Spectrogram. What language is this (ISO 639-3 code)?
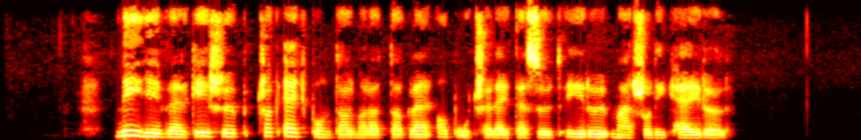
hun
